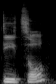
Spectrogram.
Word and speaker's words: Diezel: year before I got my first diesel yes I'm pronouncing that correctly per my German heritage that uh I got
